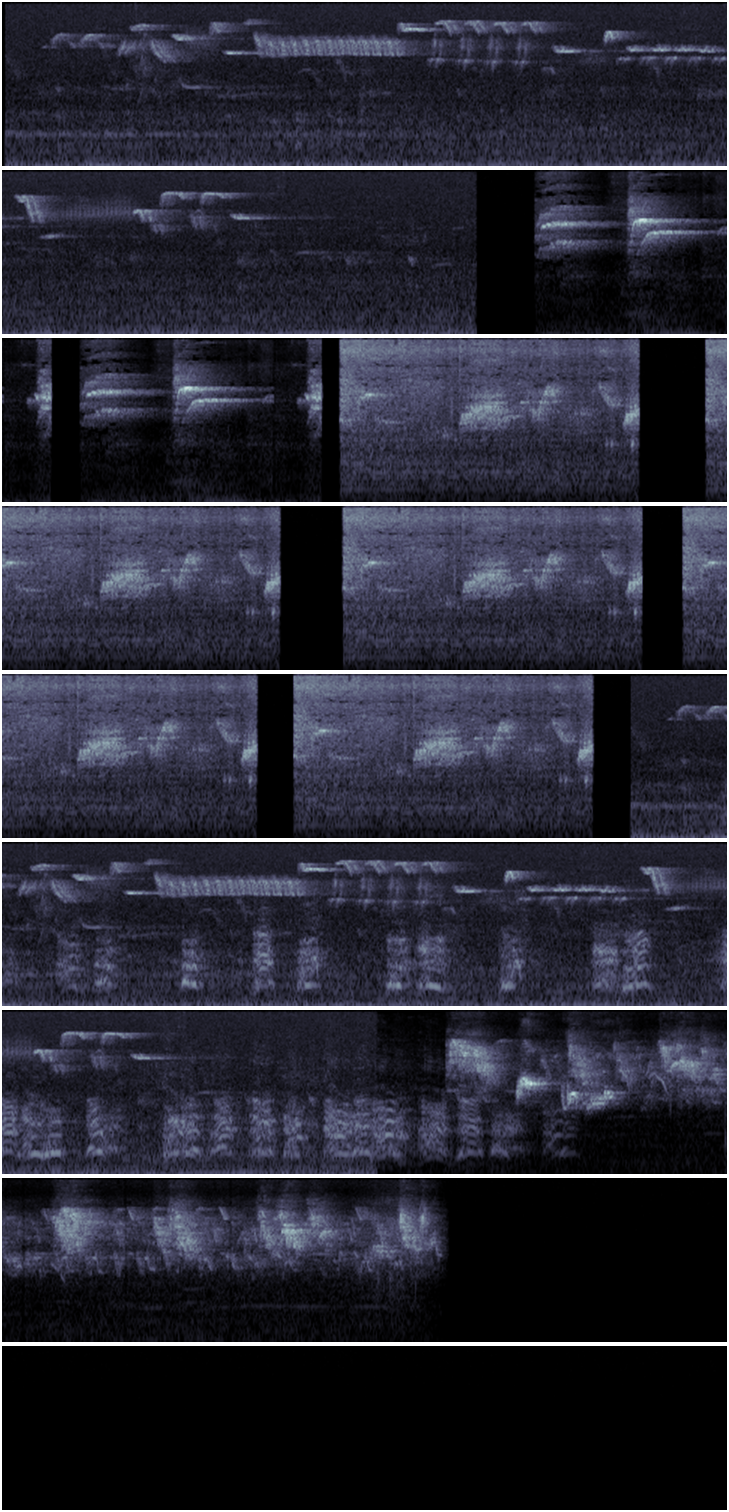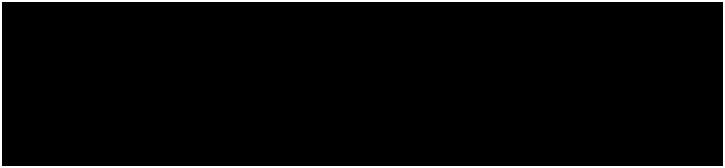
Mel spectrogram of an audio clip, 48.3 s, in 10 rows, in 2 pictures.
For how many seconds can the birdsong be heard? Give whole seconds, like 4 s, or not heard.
37 s.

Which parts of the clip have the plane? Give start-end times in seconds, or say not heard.
not heard.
